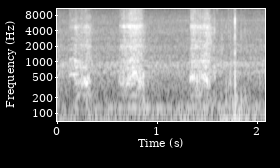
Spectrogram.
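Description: Hands sliding and pressing over stretched vinyl wrap film on a bumper, giving about four short rustles, over a steady low hum.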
